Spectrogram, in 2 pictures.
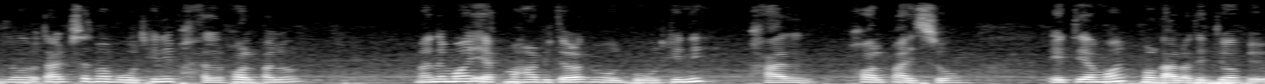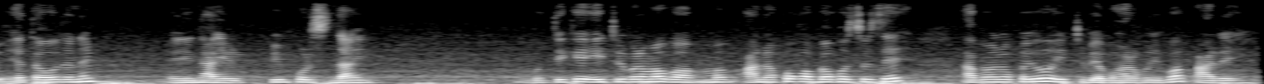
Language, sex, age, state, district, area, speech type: Assamese, female, 30-45, Assam, Nalbari, rural, spontaneous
